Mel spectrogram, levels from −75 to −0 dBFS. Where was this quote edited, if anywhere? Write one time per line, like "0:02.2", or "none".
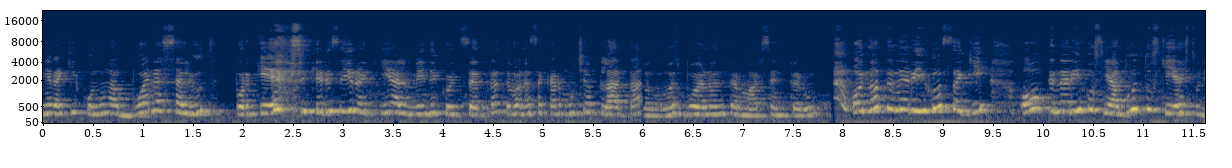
0:06.0
0:07.9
